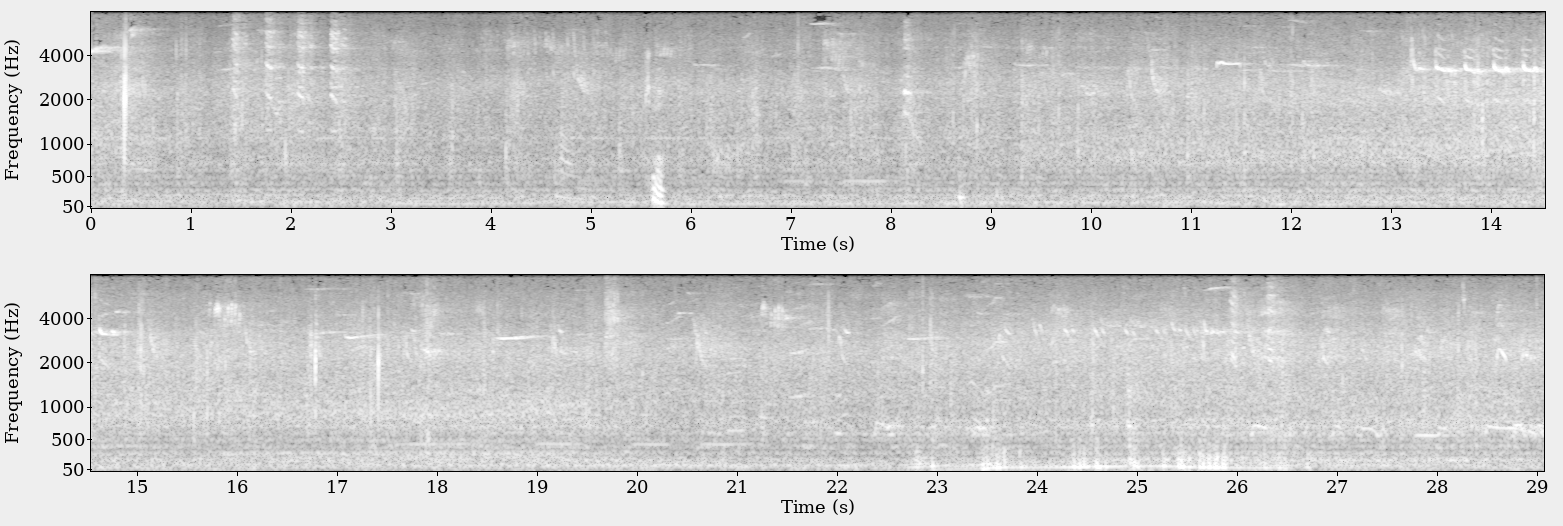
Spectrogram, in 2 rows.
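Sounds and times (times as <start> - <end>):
birds chirping and whistling: 16.8 - 29.0.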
